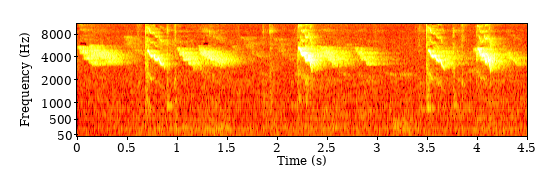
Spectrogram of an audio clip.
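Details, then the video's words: A Lombok white-eye in full song gives thin, high, sweet downward-sliding notes in quick bursts of two or three every second or so, with sharper chips, recorded to stimulate other white-eyes to sing; 6 February 2021. "Merangsang Pleci Lombok Gacor Bikin yang Lain Bunyi"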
